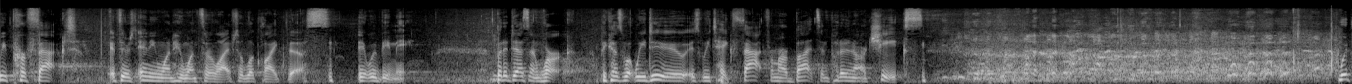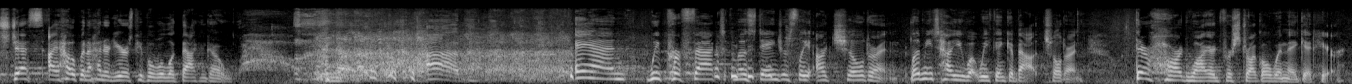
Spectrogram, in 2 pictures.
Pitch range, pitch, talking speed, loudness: 165-230 Hz, 190 Hz, 175 wpm, -19 LUFS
